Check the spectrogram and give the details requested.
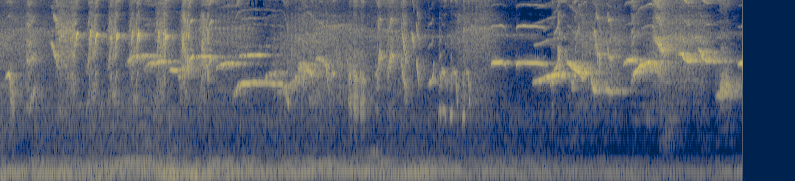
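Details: Oriental magpie-robin fighting with song at a fast, tight tempo. Crisp chirps and clear rising and falling whistles mix with buzzy rattles in a busy, unbroken flow. A low rumbling hum sits in the background before the sound stops abruptly.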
